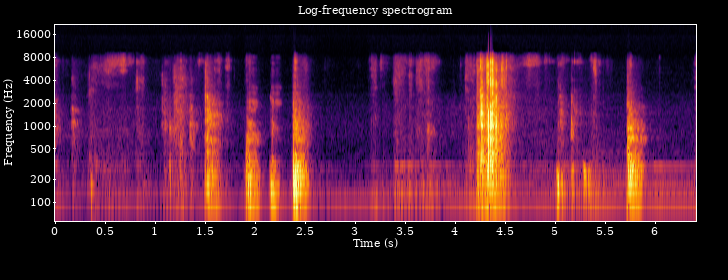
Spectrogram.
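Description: A deck of tarot cards being handled and shuffled by hand: a run of short card taps and slaps, then one louder, longer rasp of cards sliding together about four seconds in.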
